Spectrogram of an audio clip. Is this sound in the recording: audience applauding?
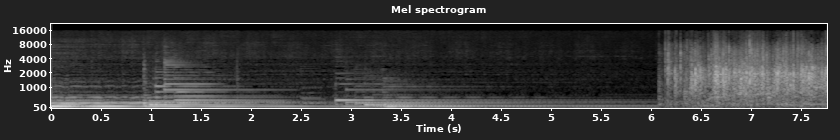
yes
